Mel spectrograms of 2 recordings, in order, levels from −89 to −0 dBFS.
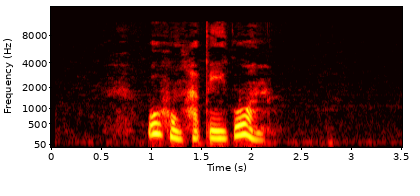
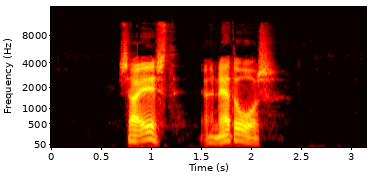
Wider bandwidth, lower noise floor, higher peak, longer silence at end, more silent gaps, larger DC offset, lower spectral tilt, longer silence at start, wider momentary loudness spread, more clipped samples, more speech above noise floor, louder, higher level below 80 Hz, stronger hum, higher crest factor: about the same, 11.5 kHz vs 11.5 kHz; second, -71 dBFS vs -76 dBFS; second, -10 dBFS vs 0 dBFS; first, 1.35 s vs 0.9 s; neither; neither; first, -8 dB/octave vs -3 dB/octave; first, 1 s vs 0.7 s; second, 10 LU vs 15 LU; neither; second, 47 dB vs 55 dB; second, -25 LUFS vs -21 LUFS; about the same, -64 dBFS vs -60 dBFS; neither; about the same, 20 dB vs 24 dB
